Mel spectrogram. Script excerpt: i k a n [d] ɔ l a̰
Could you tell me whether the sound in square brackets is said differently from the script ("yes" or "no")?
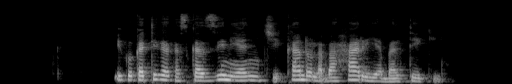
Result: no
